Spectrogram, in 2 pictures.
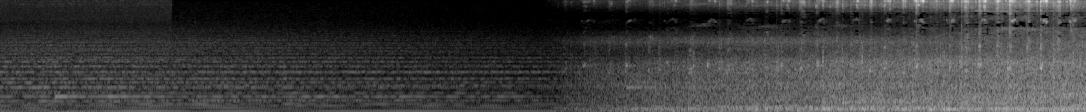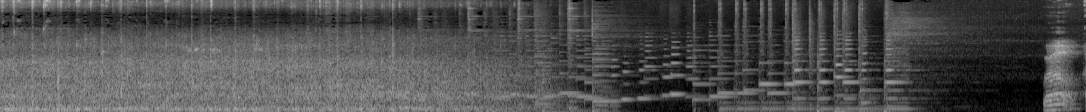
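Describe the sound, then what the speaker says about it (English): A garden railway model locomotive approaches and passes along an outdoor layout, its steady rumbling run swelling loud for several seconds, then fading and breaking off into scattered clatter near the end. "I can see a locomotive coming round Ingleby, so I'll keep quiet and let you hear the sound."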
